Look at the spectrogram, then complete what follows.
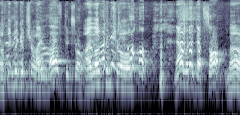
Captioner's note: laughs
